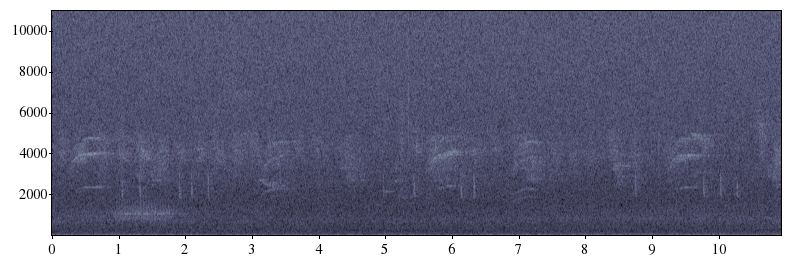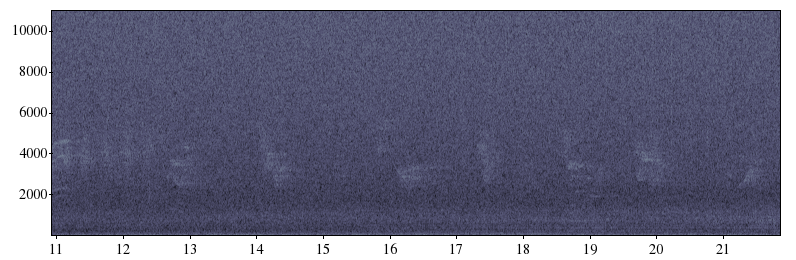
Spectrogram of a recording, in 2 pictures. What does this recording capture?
Red-eyed Vireo, Hermit Thrush, Hairy Woodpecker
